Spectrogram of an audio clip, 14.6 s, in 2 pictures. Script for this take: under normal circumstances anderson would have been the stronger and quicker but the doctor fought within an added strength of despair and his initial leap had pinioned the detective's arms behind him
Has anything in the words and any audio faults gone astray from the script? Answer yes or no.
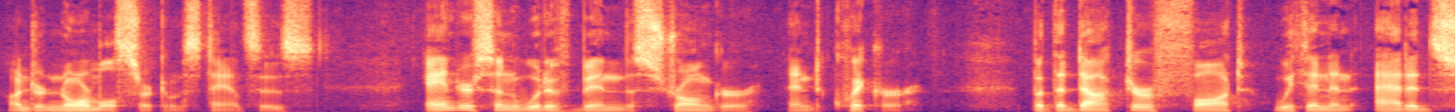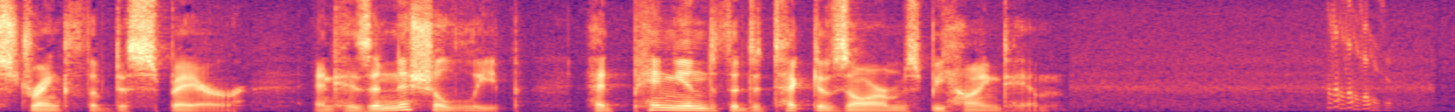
yes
